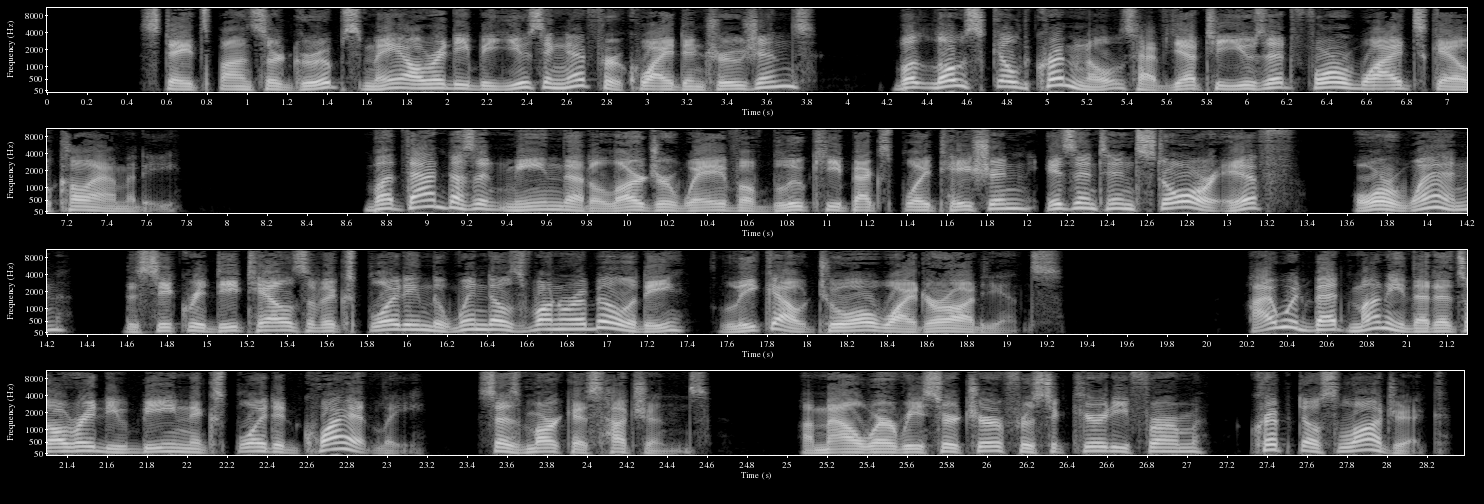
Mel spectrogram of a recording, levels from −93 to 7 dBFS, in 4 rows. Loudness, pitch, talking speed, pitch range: -17 LUFS, 140 Hz, 150 wpm, 120-175 Hz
